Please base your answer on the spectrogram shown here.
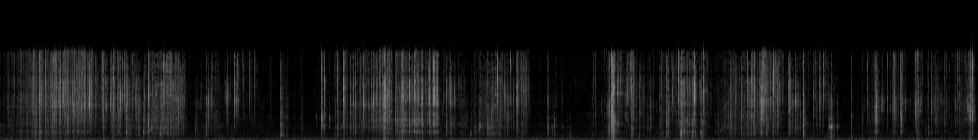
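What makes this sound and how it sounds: A solid rectangular beige soap bar is held in hand and scraped along its scored surface with a utility knife blade, and small soap cubes crumble off. The sound is a bright, dry run of crisp scraping and crumbling bursts with sharp clicks and almost no low end.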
